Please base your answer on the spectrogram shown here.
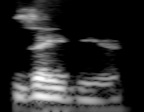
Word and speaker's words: Xavier: of my first name my name is Xavier I'm saying that because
